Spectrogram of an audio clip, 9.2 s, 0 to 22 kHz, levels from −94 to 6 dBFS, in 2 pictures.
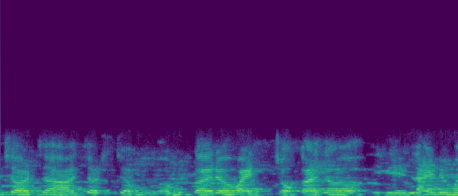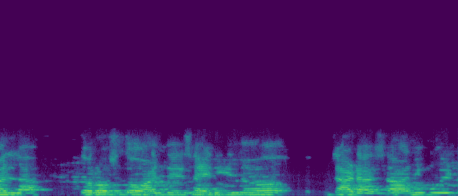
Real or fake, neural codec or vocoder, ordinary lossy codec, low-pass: real; none; Opus, 24 kbps; 7.2 kHz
